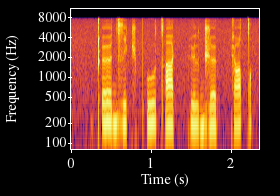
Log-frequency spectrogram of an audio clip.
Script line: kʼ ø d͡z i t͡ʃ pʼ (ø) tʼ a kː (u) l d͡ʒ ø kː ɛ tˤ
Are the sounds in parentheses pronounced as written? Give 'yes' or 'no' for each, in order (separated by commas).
no, no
